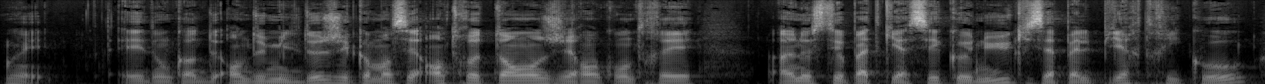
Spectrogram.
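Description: Deep-voiced hesitant man from Belgium. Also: fast, a little mellow. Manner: hesitant, many fillers and restarts. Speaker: osteopath, podcast guest. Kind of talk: conversational interview.

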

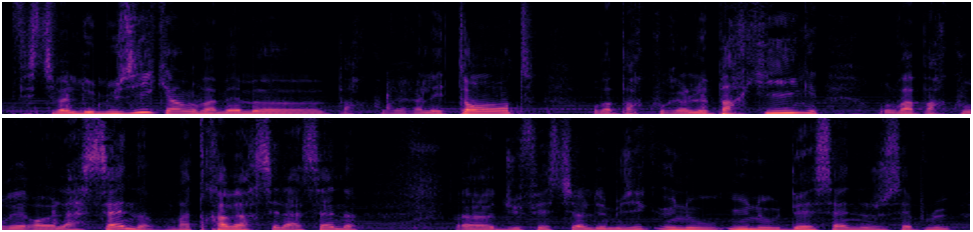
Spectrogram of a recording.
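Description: A man's voice: fairly high pitch, brisk, mellow, faint music behind. A man reviewing a video game in casual talk from home, hesitant and full of fillers and restarts. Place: home, at a computer.

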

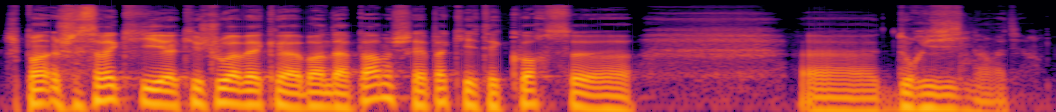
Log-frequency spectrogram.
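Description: A man's voice: on the low side, lively intonation, fast talker, darkish tone. A young man hosting a podcast in casual chat, hesitant and full of fillers. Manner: hesitant, many fillers, friendly. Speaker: podcast host, guitarist.

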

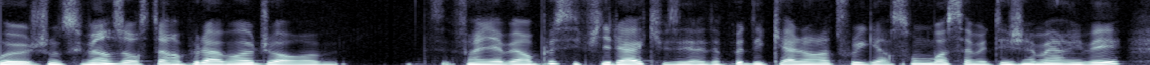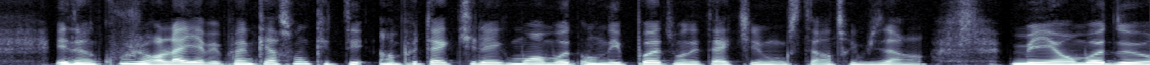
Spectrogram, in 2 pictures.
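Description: A woman speaks with a stuffy, congested nose. Her voice is mellow, at an average pitch for a woman, and the sound is very dry with no room echo. She chats candidly and slangily, as if confiding a diary, often wandering and correcting herself mid-sentence. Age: 20s. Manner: candid, rambling, self-interrupting. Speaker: podcast host. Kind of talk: casual confessional monologue, chatty and slangy.

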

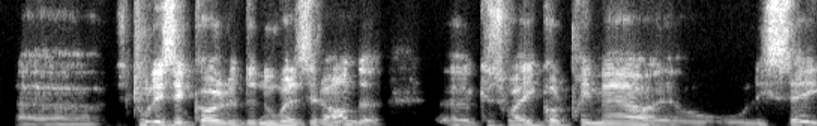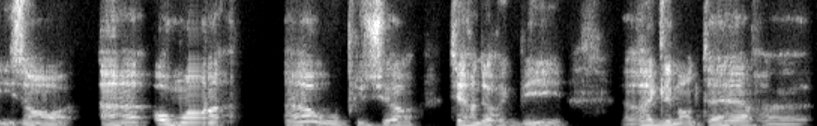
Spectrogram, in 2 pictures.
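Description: A man from New Zealand answering an audience question at a book talk, earnest and halting with many restarts. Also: medium pitch.

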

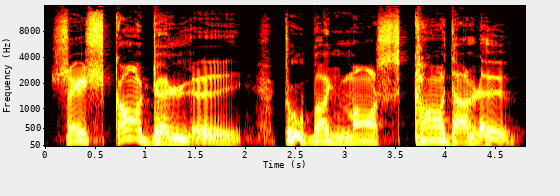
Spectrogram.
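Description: A man plays an old vampire-werewolf grandpa with a very deep, husky, bellowing voice, slow and swooping. He fumes theatrically. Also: very animated, exaggerated voice. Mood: outraged. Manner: bellowing, outraged.

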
